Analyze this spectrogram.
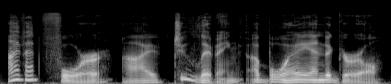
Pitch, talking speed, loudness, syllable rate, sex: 110 Hz, 155 wpm, -19 LUFS, 3.9 syllables/s, male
